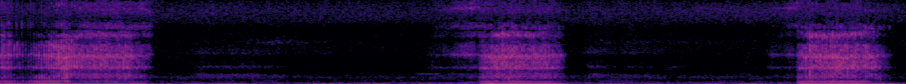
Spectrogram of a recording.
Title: Mars Snoring / Labrador Dog Snoring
